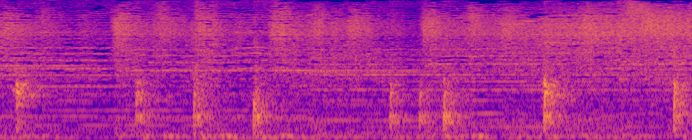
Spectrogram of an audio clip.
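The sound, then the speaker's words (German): Quiet hammering, about ten light knocks in an uneven rhythm, some landing in quick pairs, over a low steady background rumble with no voices; the hammering comes from a blockhouse whose door stands open. “Und ihr kommt im Blockhaus an und ihr steht alle vor dem Blockhaus, die Tür steht offen und ihr hört ein leises Hämmern.”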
